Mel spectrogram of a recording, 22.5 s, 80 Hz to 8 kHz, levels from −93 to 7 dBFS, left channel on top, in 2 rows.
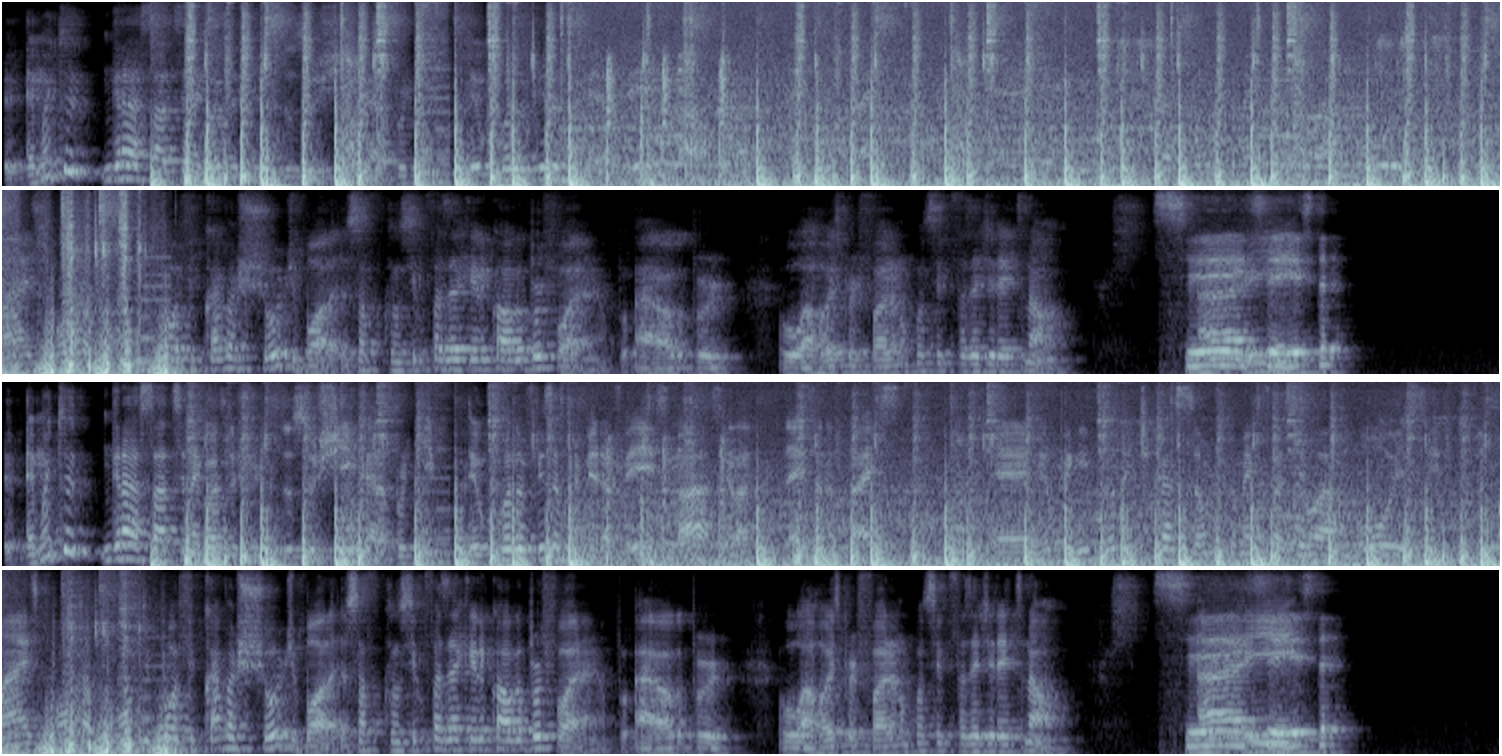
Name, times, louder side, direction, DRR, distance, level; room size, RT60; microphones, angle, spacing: voice 1, 0.0-7.1 7.4-16.6 17.0-19.1 19.5-19.7 20.2-20.9, right 2 dB, 80° right, 6 dB, 2.8 m, -32 dB
sound 1, 1.1-12.5, left 2 dB, 45° left, 0.8 m, -18 dB
sound 2, 4.1-11.4, left 2 dB, 70° left, 1.8 m, -27 dB
voice 2, 19.9-21.2, left 2 dB, 5° left, 3 dB, 2.4 m, -26 dB
13.5 x 13.5 x 3.1 m, 0.30 s
head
